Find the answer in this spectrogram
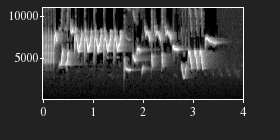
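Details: Song of a Eurasian wren recorded in mixed woodland in Scotland, ending abruptly: quick, very high wavering trills and sharp chips run together at speed for about three and a half seconds.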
